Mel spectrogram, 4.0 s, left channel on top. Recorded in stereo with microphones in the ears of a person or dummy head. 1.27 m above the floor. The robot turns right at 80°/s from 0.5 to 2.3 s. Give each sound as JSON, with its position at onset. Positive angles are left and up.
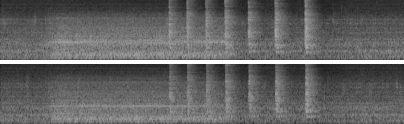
{"t": 1.7, "sound": "typing on a keyboard", "side_deg": 60, "distance_m": 2.5}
